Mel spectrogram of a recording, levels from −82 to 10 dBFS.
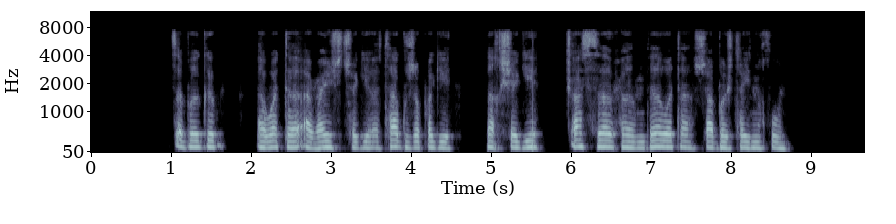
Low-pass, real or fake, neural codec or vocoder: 7.2 kHz; fake; codec, 16 kHz, 16 kbps, FreqCodec, smaller model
